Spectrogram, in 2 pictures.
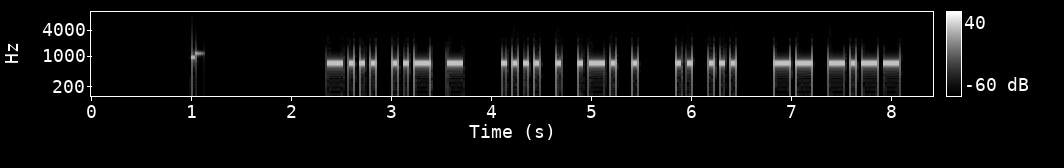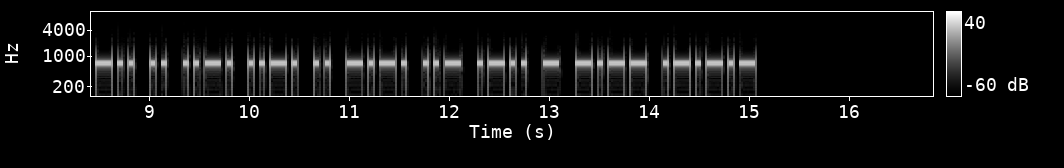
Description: Morse code, heard as a keyed tone, about 22 wpm, 700 Hz. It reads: BUT HERE IS MY DIFFICULTY.
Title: Sentences from Top 1500 Words 22wpm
